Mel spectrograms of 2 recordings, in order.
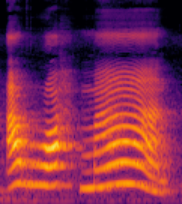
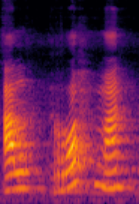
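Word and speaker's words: الرحمن: Contoh kalimatnya ar-Rahman ya, ada ar-Rahman, ada ar-Rahim. Itu adalah huruf syamsiyah, idgham syamsiyah. Alif lam bertemu dengan ro. Dibacanya bukan al-Rahman, bukan, salah. Ar-Rahman. Kita lebur menjadi huruf ro, si alnya ar-Rahman.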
